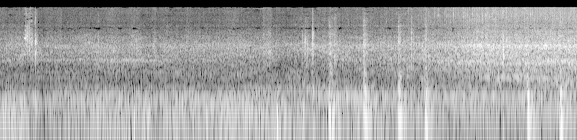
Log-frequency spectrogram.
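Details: Renault Kwid after repair: it had stalled while driving and cranked without starting because oil on the spark plug tops shorted the plug coil. Now a soft, steady idle with no stumble or misfire, only a few light clicks.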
